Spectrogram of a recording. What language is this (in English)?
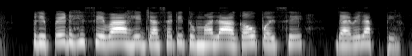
Marathi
